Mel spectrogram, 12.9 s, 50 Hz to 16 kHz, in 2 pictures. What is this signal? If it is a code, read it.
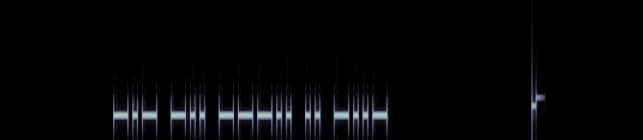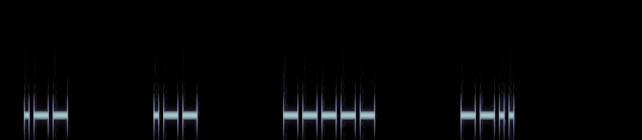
Morse code, heard as a keyed tone, about 25 wpm, spaced as for 14 wpm, 700 Hz. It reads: KD8IX WW0Z
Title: USA Call Signs - 6x Character Spacing - 25wpm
